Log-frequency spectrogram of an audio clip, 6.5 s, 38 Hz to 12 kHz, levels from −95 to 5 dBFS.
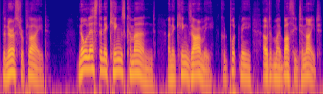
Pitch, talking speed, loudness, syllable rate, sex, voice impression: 115 Hz, 205 wpm, -19 LUFS, 5.1 syllables/s, male, masculine, adult-like, tensed, powerful, slightly muffled, fluent, friendly, wild, lively, slightly intense, light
